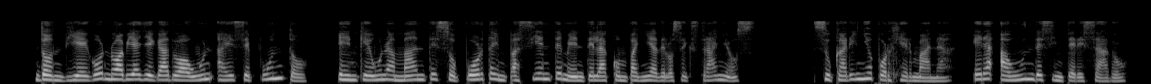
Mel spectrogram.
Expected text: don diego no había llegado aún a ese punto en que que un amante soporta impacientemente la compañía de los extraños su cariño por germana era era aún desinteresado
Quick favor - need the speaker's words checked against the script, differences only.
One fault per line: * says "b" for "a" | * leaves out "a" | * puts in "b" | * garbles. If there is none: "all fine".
* leaves out "que"
* leaves out "era"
